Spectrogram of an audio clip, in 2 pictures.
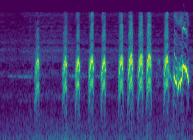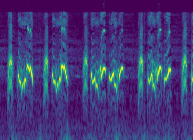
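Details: Lure call of sooty-headed bulbul: rapid series of sharp, clipped chips nearly twice a second, mixed from midway with bubbly, gurgling whistled phrases that dip and rise, all loud against a quiet background.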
